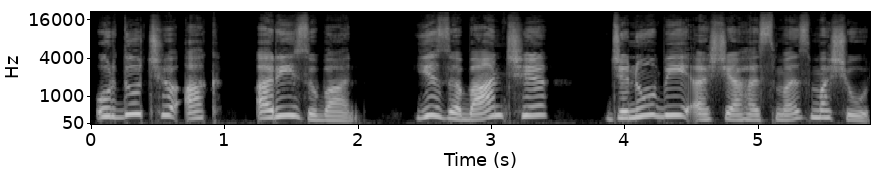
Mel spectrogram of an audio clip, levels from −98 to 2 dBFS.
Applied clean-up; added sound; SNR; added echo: neural mask model Resemble Enhance denoiser.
